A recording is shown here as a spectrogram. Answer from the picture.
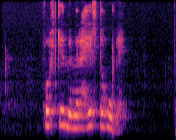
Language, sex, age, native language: Icelandic, female, 20-29, Icelandic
